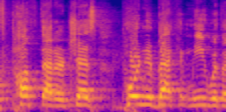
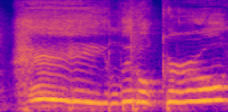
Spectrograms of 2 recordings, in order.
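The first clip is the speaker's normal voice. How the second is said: gentle, much softer, high, drawn-out hey; 8 semitones higher than usual. The speaker retells greeting a little girl while helping his brother; retelling a much softer greeting. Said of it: "I went in much softer".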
